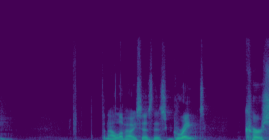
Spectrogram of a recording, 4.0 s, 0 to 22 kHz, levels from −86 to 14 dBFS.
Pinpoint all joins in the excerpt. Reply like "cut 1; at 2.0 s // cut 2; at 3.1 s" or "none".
cut 1; at 1.5 s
